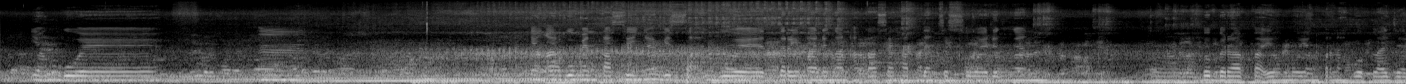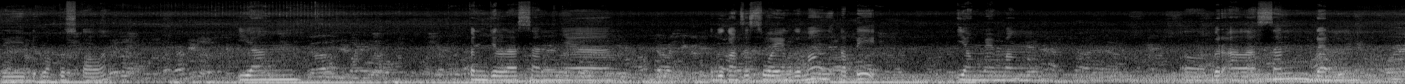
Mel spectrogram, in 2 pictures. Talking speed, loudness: 75 wpm, -21 LUFS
